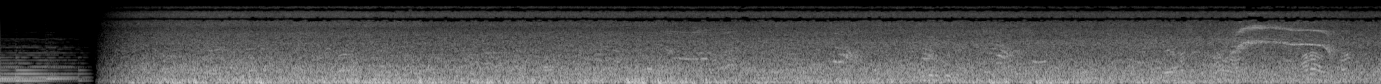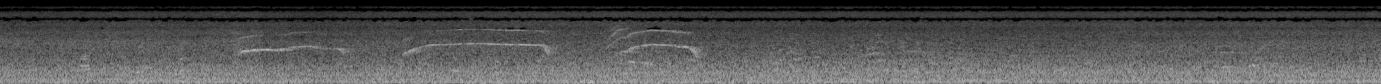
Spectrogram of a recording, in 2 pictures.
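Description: Turbulent river rapids rush and roar loudly.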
